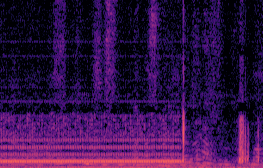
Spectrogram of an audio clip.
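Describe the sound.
Telephone tones from someone dialing a call: a steady, multi-pitched tone holds for nearly two seconds, then breaks into a few short, bright dial beeps with light clicks.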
